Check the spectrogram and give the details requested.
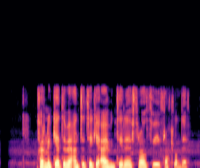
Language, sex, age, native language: Icelandic, female, 14, Icelandic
